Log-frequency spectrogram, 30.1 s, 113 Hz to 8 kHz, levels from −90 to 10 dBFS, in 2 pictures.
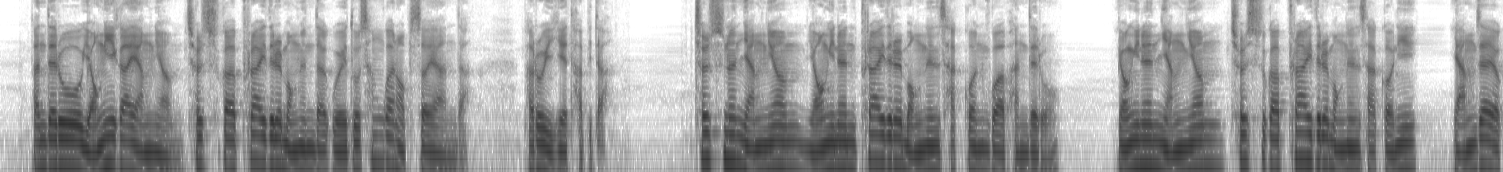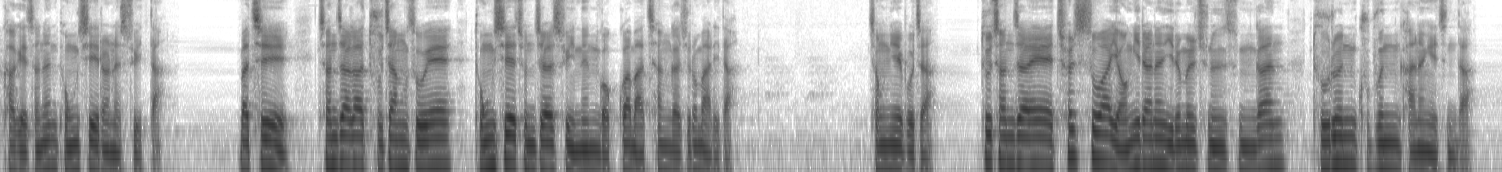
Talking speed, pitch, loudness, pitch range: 300 characters per minute, 110 Hz, -19 LUFS, 90-125 Hz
